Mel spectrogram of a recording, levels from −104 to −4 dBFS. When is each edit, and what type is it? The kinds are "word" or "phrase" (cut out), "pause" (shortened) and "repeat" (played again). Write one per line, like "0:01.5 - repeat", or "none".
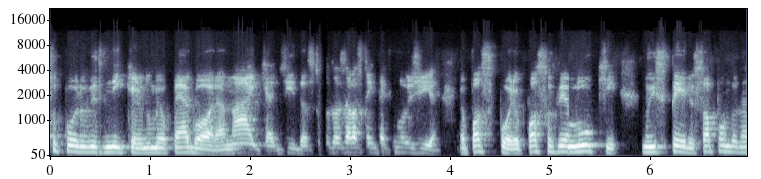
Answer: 0:05.2 - word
